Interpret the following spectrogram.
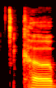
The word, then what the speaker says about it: Cobh: I went to another little town called Cobe, which is right next to Cork. Cobe is absolutely beautiful. You have to Google it. Yeah, How do you spell it? COBH. It's a weird way to spell it, but.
